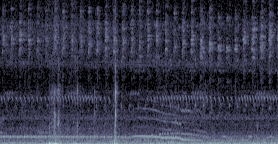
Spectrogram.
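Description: A long, thin howl-like call holds one pitch, then wavers and slides downward about two seconds in, over a faint steady trill of night insects. A couple of low thumps and a click in the first two seconds.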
